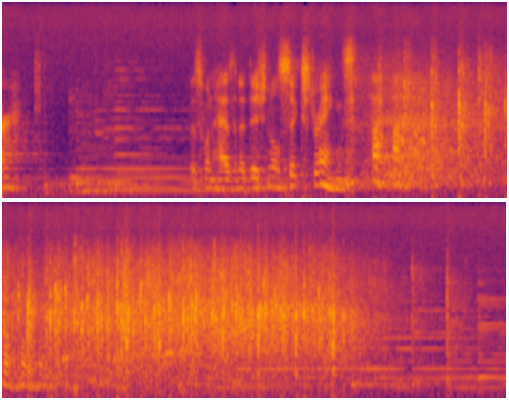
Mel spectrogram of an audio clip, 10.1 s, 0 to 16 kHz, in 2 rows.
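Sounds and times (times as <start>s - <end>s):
acoustic guitar notes: 0.0s - 10.0s
audience laughing and clapping: 3.5s - 9.4s.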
